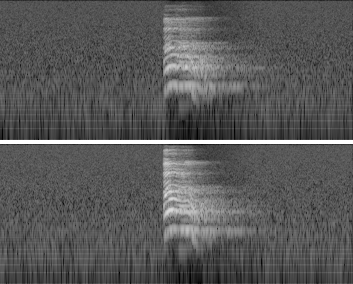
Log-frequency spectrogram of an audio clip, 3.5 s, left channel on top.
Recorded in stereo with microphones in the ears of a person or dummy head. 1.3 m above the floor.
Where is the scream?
65° right (ahead or behind), 5.5 m.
